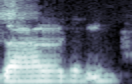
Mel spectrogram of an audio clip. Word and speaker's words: sagen: So that is sagen.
